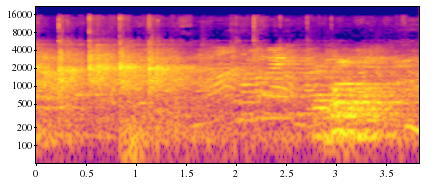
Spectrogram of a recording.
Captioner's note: clapping; players chattering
